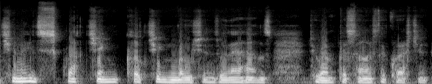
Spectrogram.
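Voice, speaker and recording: Deep, dark-voiced man narrating horror. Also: slightly rough, low-quality recording. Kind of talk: dramatic audiobook-style story narration.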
